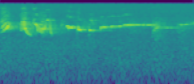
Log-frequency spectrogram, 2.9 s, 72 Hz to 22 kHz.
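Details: Oriental magpie-robin in Ubon Ratchathani, Thailand, 24 December 2020, a very common resident; quick jumbled chirps open into a long, level, pure whistle that wavers slightly before fading.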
